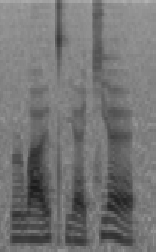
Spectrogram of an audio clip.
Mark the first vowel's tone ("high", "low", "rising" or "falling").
rising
